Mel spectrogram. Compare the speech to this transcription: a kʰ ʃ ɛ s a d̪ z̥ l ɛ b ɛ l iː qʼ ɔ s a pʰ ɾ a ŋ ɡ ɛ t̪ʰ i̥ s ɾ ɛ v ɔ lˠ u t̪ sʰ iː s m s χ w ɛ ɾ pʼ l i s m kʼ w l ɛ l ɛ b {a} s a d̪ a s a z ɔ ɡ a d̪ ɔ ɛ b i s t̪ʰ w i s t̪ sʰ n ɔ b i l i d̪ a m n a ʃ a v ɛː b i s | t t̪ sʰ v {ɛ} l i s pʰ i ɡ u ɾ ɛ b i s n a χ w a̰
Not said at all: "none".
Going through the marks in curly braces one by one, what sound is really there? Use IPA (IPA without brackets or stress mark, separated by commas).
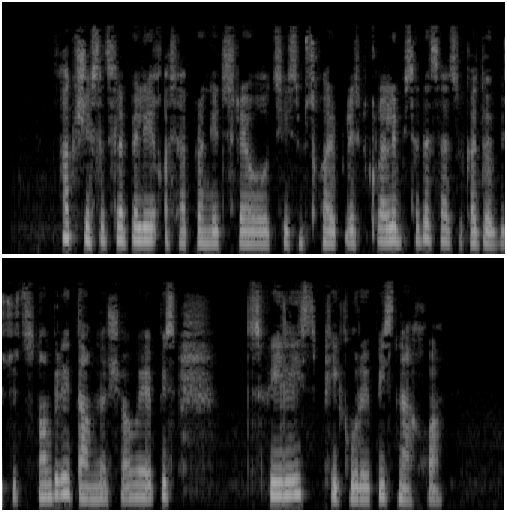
i, i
